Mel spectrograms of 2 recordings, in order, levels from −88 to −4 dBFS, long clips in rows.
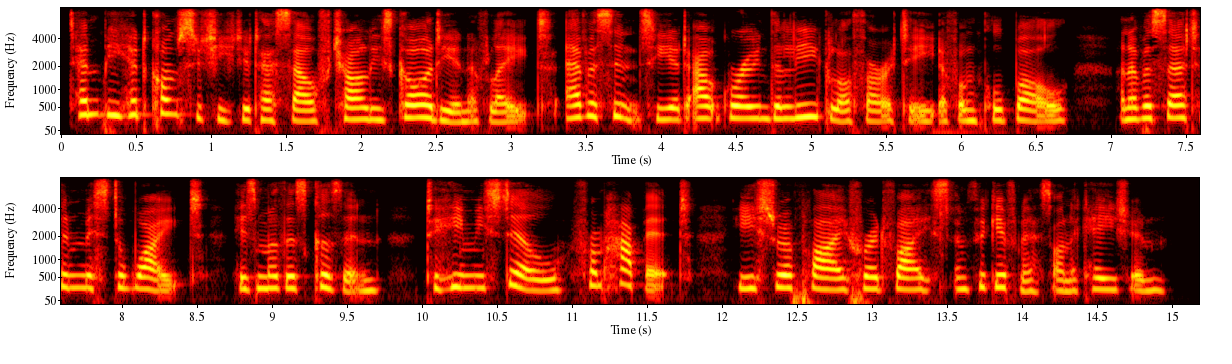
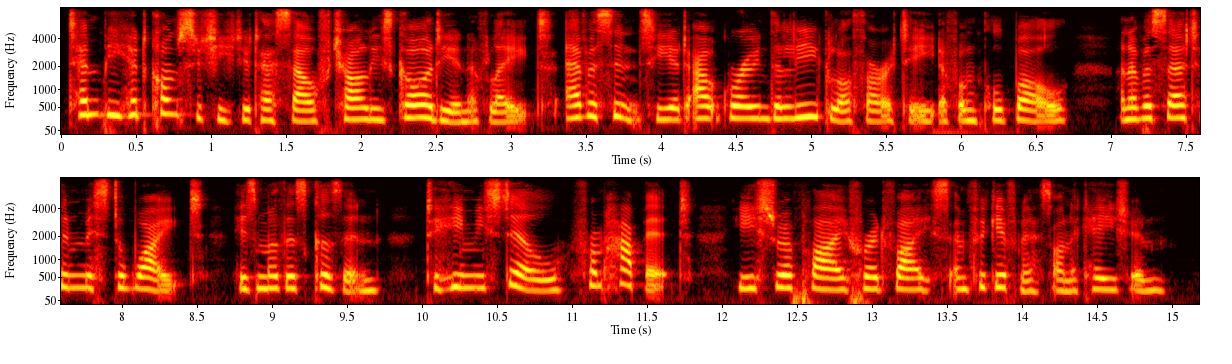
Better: second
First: noise reduction (neural mask model DeepFilterNet 3)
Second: none

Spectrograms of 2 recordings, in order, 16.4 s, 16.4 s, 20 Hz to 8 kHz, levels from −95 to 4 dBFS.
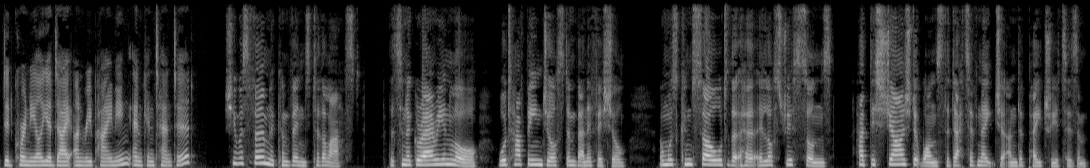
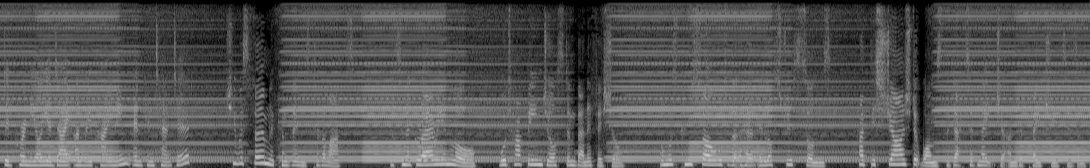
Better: first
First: none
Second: background sound (Harmonica); 1 dB below the speech

